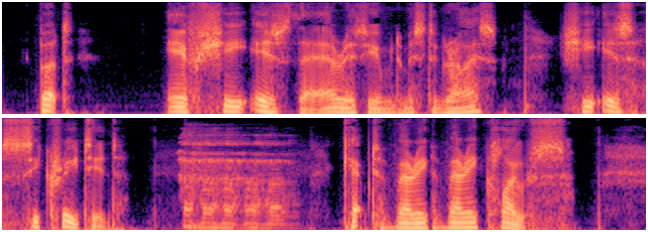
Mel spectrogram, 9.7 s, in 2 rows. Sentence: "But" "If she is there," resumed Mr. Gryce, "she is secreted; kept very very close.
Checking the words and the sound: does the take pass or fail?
fail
